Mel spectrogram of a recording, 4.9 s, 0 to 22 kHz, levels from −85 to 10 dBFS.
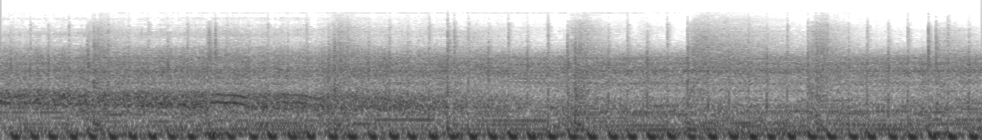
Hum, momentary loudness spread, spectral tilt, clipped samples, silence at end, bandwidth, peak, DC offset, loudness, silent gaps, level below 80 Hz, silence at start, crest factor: none; 2 LU; -5.5 dB/octave; under 0.1%; 0 s; 11.5 kHz; 0 dBFS; under 0.1%; -15 LUFS; none; -18 dBFS; 0 s; 12 dB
